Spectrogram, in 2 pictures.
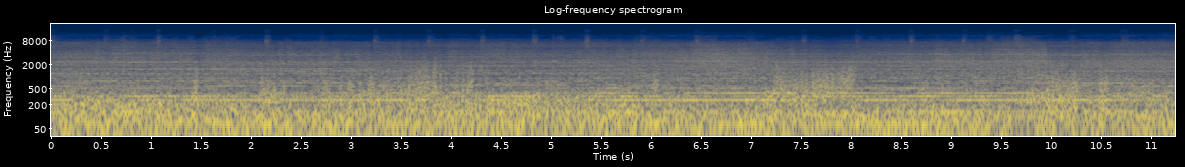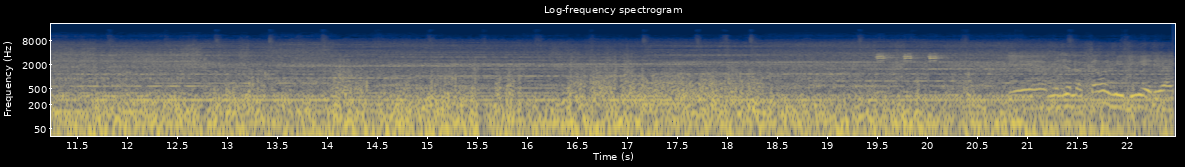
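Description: Motorcycle engine running at a steady road speed, its pitch shifting a couple of times, under heavy wind rush on the camera microphone.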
